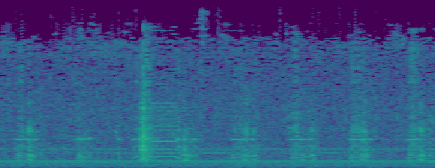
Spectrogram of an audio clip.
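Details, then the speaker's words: HP Beats Special Edition laptop dropped on its corner while the DVD was spinning; at boot, repeated whirring ticks and clicks about every half second as the optical drive keeps retrying spin-up and fails, so the CD-ROM drive is judged likely unworkable. "But as you can hear, it's still going. Now to me, working on computers for as long as I have, that sound is no good. Therefore, the CD-ROM drive is most likely no longer workable."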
